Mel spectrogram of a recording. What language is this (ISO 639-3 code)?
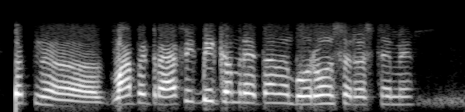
urd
